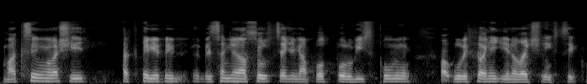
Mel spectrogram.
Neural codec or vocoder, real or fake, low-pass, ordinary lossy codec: codec, 16 kHz, 1 kbps, FreqCodec, larger model; fake; none; none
